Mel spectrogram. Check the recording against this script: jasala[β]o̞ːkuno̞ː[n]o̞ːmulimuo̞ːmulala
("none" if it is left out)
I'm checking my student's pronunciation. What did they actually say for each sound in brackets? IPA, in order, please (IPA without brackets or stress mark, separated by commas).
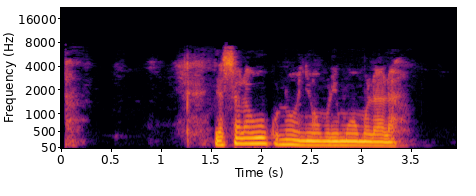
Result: w, ɲ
